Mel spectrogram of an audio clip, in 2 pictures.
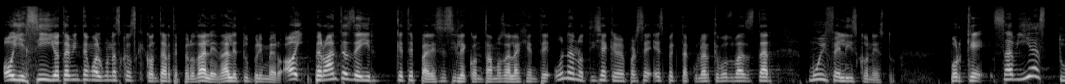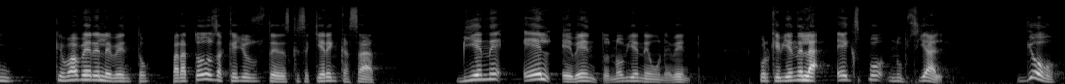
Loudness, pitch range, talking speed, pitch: -24 LUFS, 150-200 Hz, 210 wpm, 170 Hz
